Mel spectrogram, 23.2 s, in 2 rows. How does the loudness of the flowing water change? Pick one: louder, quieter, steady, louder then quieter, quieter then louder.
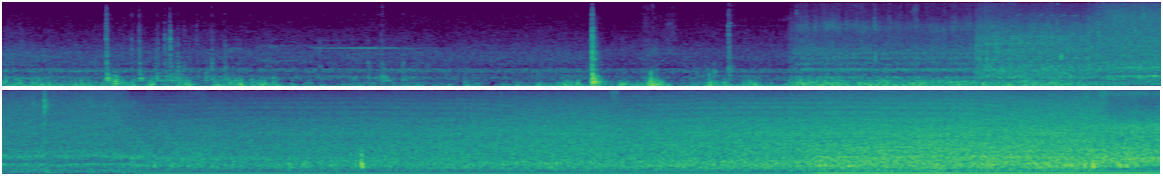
louder.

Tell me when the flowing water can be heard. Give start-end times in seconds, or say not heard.
9.7-23.1.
